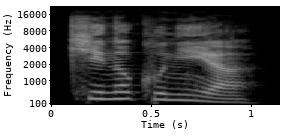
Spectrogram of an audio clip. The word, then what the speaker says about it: Kinokuniya: There is an international edition that you can get from, tell me if I'm pronouncing this right, Kinokuniya? Kinokuniya.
